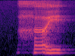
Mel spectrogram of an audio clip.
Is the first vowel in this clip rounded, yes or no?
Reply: no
